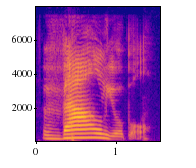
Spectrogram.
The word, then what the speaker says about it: valuable: We will say valuable. Oh, I'm the worst. No, you are not. We are practicing. Don't worry. Let's repeat it together. It's like this. Valuable. 4 syllables, okay?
